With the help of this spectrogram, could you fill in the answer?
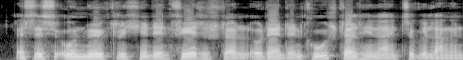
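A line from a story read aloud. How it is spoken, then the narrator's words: Plain. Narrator (German): sagte er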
